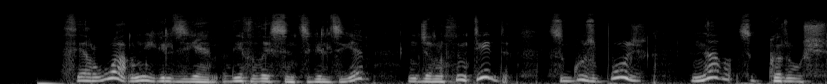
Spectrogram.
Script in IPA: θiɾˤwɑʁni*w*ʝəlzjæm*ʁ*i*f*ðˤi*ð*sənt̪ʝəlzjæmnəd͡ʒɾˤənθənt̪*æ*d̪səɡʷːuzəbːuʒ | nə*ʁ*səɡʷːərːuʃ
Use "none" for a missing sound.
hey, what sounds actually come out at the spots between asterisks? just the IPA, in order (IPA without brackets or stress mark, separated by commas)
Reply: none, ð, f, none, i, ʁ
